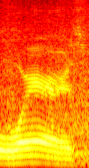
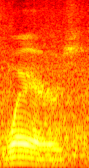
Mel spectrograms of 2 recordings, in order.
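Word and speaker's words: warez: in the old school AOL days the old waras days I used to call it waras cuz I didn't know how to pronounce it but we made pagies but I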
